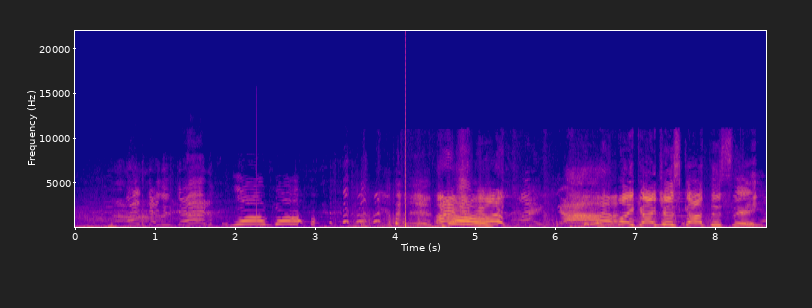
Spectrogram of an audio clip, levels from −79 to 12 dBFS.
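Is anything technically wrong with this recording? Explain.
Yes. At 4.13 s there is a case of invalid numbers at full scale. A calculation produced infinite or invalid values, which were clamped to the largest possible sample value. The output stayed pinned there for about 1.45 ms, which fits a 64-sample processing block. Because the block is so short, it is heard as a single sharp bang. On a waveform it appears as a brief flat segment stuck at one extreme value, well beyond the audio's peaks, and on a spectrogram as a thin vertical line across all frequencies.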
